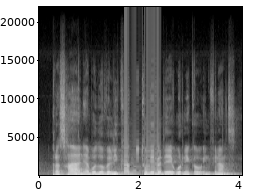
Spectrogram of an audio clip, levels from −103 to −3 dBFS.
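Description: From 1.70 s to 2.46 s the speech turns into robotic sound from repeated short buffers: a rigid, metallic 200 Hz buzz. The likely cause is starved playback looping the last 5 ms chunk, skipping most of the real audio in that stretch.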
